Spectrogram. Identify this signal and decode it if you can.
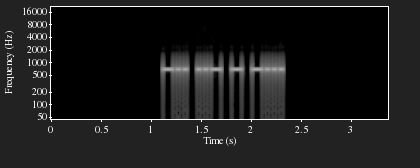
Morse code, heard as a keyed tone, about 34 wpm, 700 Hz. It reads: DUTB
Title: All Cut Numbers - 4-Digit 35wpm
